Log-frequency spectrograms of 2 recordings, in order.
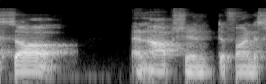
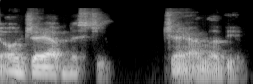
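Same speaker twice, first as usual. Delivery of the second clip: whispering. Retelling what a sick mother said while slow dancing: imitating a whisper. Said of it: "she whispered to me".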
